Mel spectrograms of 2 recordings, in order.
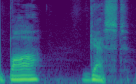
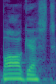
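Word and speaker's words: barghest: sniff horrific Lee uh-huh they actually pronounced it guest back in the olden days and bar guest comes from out the old saying town ghost or the Germanic bear guest or bar guest or bear ghosts now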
